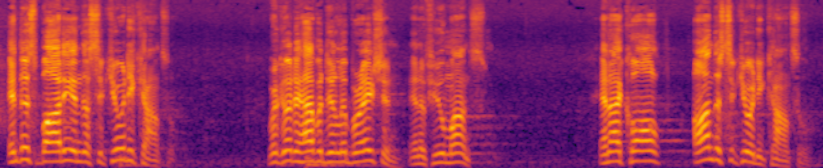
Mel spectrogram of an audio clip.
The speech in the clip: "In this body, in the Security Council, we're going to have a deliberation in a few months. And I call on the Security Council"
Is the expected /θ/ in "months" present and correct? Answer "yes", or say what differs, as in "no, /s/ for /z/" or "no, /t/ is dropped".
yes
